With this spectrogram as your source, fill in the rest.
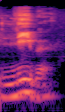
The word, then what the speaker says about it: Liebe: It's a prolonged sound of the sound E, so that's what we are talking about with this letter combination. I mean, the German language, I could give you an example. It would be Liebe, which is love in German.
